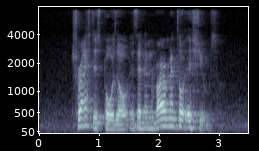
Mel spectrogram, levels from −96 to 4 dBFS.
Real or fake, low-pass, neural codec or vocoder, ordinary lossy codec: real; 7.2 kHz; none; MP3, 48 kbps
